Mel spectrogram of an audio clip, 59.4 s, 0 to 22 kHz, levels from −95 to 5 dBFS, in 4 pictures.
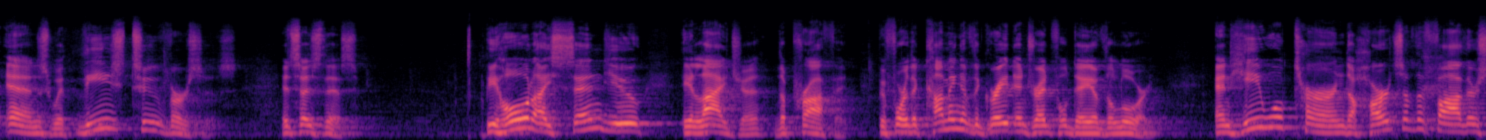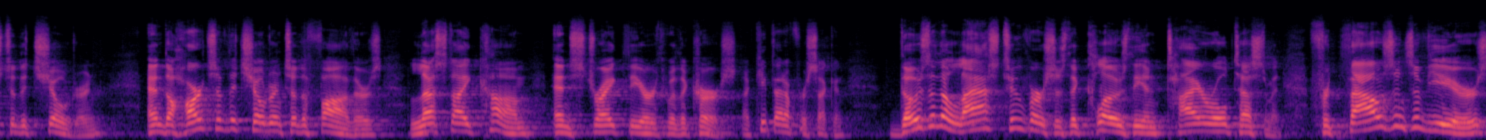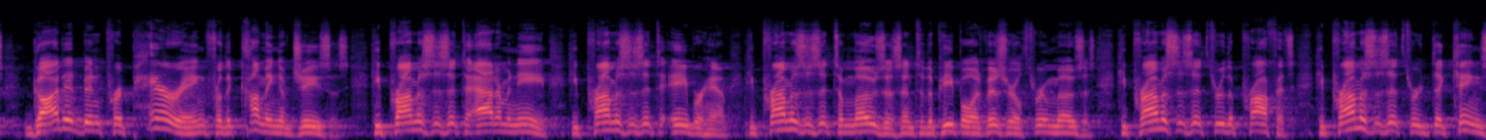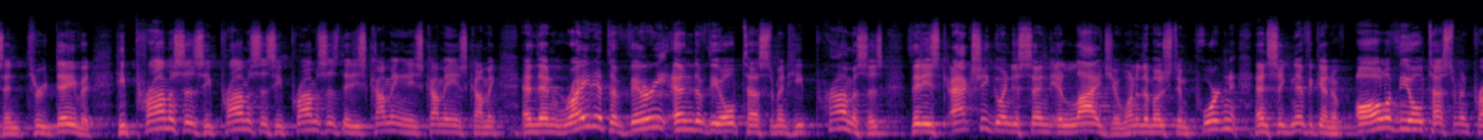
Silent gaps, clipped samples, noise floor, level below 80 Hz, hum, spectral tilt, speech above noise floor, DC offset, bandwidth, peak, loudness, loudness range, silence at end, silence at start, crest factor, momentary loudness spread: none; under 0.1%; -71 dBFS; -76 dBFS; none; -3.5 dB/octave; 39 dB; under 0.1%; 14 kHz; -12 dBFS; -32 LUFS; 4 LU; 0 s; 0 s; 22 dB; 12 LU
